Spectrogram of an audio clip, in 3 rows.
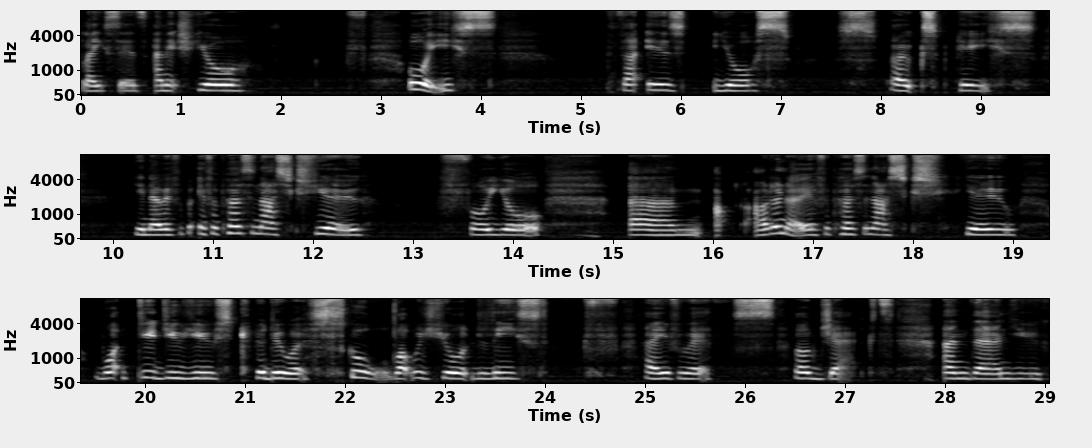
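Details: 32-year-old woman who has stammered since about age five or six, had speech therapy and breathing techniques at 15; stuttering.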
